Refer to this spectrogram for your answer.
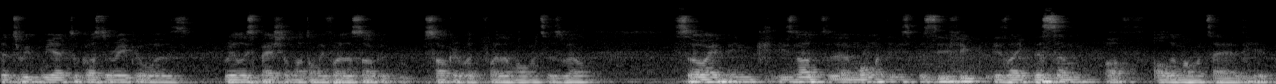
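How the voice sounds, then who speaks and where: A man with a Portuguese accent, fairly low-pitched and flat, monotone in delivery, at a moderate pace amid noticeable background noise and audible room echo. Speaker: college soccer player. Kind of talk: interview. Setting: live event in a bar venue. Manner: halting.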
